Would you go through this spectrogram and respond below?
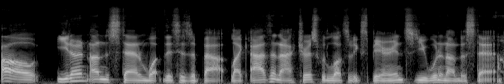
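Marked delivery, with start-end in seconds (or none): none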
